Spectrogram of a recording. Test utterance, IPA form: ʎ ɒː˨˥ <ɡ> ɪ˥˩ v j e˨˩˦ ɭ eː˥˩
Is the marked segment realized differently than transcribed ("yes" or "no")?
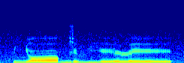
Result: no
